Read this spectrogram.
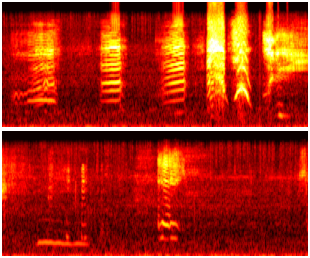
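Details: A few sharp sneezes from two children amid giggling and laughter; sneezing.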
